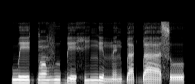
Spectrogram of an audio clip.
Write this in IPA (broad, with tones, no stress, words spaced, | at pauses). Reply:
weː˦ɡ͡bɔ̃˦vu˦ɓe˨ hi˦ŋe˦˨ mɛ̃˨˦ɡ͡ba˨ɡ͡baː˦˨ so˧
